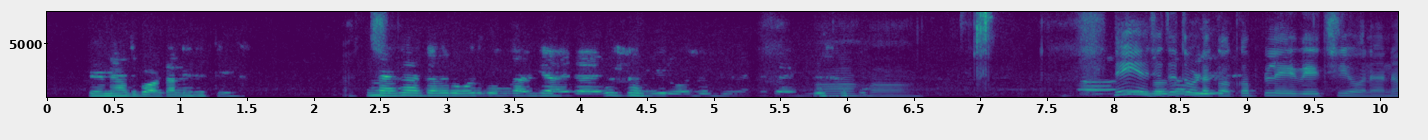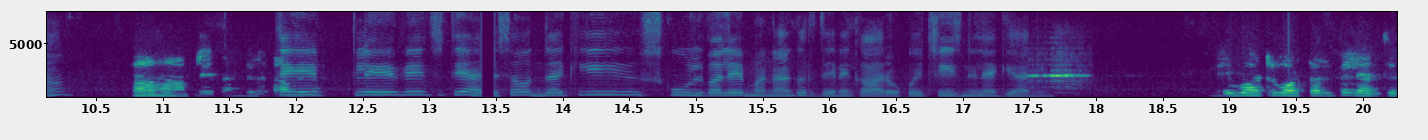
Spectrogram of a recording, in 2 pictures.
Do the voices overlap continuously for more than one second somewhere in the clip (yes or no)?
no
